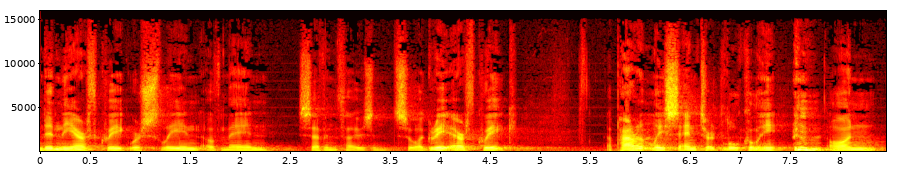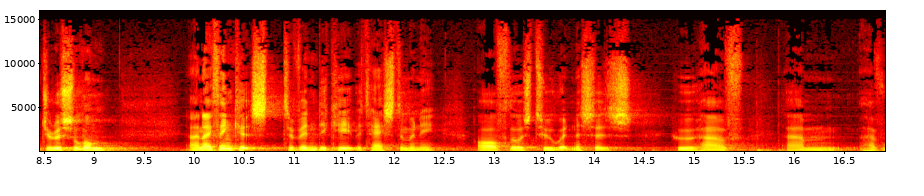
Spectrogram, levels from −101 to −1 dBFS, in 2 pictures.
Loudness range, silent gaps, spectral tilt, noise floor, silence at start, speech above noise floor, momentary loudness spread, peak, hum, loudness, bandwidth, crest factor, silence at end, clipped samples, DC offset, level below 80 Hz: 5 LU; none; -4 dB/octave; -50 dBFS; 0 s; 28 dB; 15 LU; 0 dBFS; none; -22 LUFS; 15.5 kHz; 22 dB; 0 s; under 0.1%; under 0.1%; -56 dBFS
